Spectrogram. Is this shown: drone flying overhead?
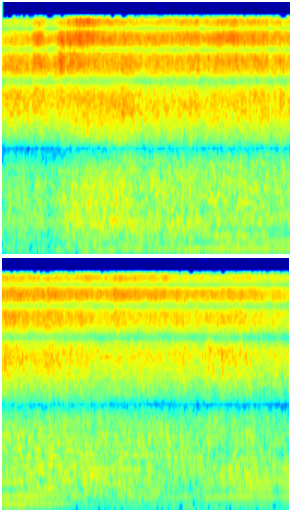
yes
